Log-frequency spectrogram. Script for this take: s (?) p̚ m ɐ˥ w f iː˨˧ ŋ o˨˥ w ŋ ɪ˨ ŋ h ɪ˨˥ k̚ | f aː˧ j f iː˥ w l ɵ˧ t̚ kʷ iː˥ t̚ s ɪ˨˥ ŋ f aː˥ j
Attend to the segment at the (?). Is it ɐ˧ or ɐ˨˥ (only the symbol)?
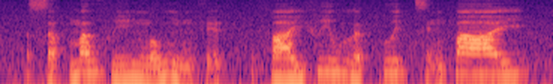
ɐ˧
